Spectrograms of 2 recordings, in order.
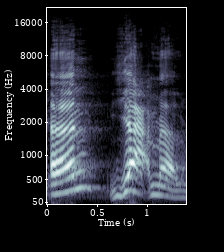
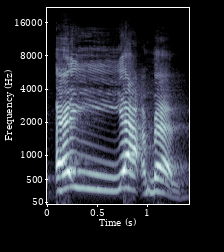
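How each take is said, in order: First: The n sound is clearly heard before the y. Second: The n sound merges into a doubled y. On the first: The speaker calls it wrong. "you would not pronounce this" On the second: The speaker calls it right. "you would make idgham of the noon into the ya"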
